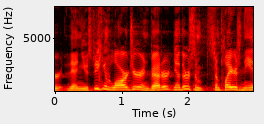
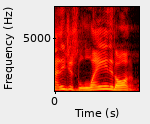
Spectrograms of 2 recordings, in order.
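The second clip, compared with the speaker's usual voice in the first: usual speaking voice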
